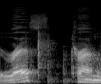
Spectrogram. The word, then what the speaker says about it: restaurant: Then the word restaurant, it only has 2 syllables. So we say restaurant. We don't pronounce these vowels in the middle.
